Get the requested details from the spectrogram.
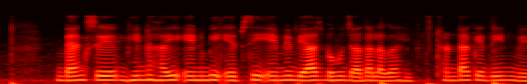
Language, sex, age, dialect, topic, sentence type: Magahi, female, 18-24, Western, banking, question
